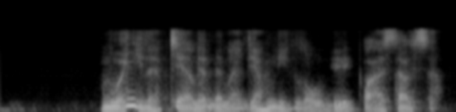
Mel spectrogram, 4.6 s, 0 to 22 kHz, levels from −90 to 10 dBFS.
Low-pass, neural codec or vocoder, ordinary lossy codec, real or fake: 7.2 kHz; codec, 16 kHz, 0.5 kbps, FreqCodec, larger model; AAC, 32 kbps; fake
